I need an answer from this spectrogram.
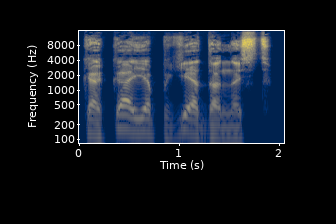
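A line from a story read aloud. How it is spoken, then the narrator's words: Lisping. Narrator (Russian): прошепелявил папаша Кац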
